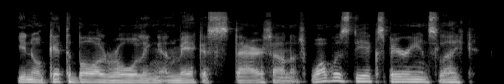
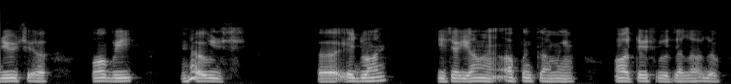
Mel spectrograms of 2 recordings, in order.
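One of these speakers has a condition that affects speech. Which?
The second: spinal muscular atrophy type 2; type 2, progressive muscle wasting.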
